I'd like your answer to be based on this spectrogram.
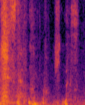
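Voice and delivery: whispered aside, no voice at all. Real, not acted. Teasing aside about a fan watching, whispered. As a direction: breathe it as a secret while laughing.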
